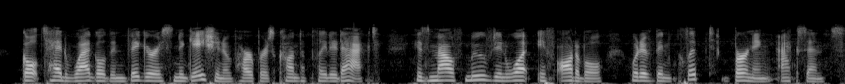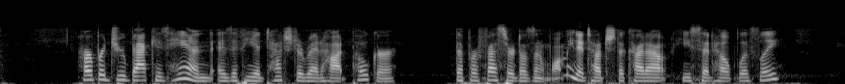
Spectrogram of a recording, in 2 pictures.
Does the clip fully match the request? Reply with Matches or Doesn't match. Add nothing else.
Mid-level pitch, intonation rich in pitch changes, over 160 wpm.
Doesn't match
